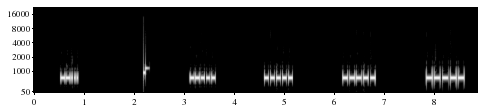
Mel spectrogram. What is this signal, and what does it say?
Morse code, heard as a keyed tone, about 38 wpm, spaced as for 8 wpm, 700 Hz. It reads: 7 0000
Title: Speed-Racing Single Letter-Number 30wpm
